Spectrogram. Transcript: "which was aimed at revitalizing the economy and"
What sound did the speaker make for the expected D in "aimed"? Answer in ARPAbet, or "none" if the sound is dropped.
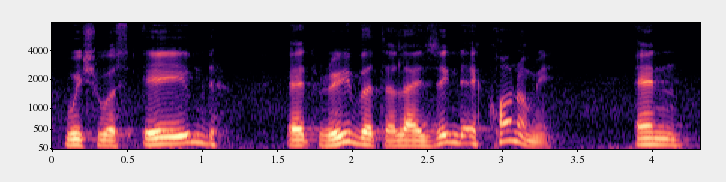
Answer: D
